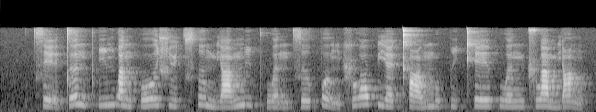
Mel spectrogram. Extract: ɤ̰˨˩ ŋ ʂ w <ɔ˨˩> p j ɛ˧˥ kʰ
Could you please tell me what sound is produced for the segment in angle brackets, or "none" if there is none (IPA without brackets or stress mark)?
ɔ˥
